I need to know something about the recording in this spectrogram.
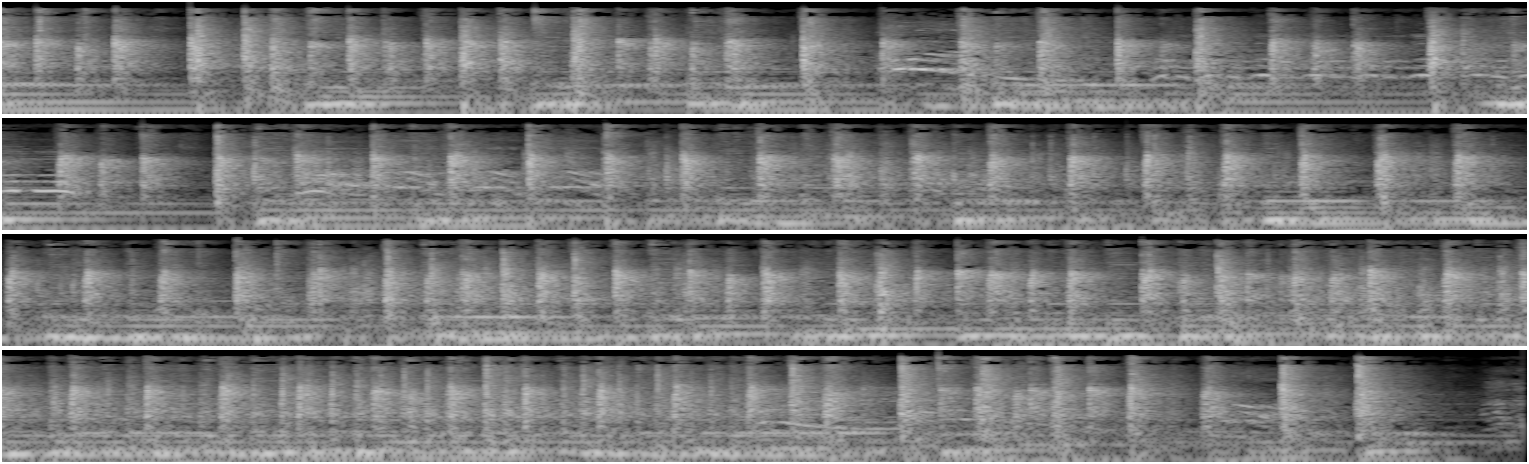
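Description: Live flamenco music: guitar with a dense, fast run of sharp percussive taps, loud and driving, stopping abruptly at the very end.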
